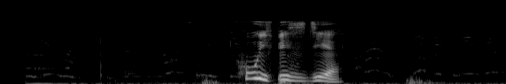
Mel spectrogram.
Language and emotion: Russian, angry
